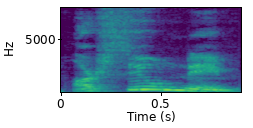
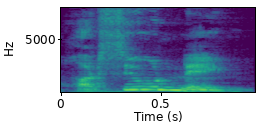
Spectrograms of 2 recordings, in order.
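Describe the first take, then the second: No difference in how they are said.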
